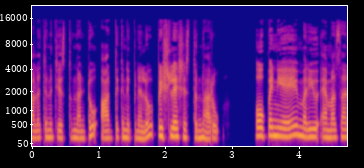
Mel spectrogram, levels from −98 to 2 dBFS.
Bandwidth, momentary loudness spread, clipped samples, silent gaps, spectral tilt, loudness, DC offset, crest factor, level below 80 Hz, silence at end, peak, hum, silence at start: 15.5 kHz; 8 LU; under 0.1%; 2.96-3.34 s; -5.5 dB/octave; -25 LUFS; under 0.1%; 16 dB; -70 dBFS; 0 s; -8 dBFS; none; 0 s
